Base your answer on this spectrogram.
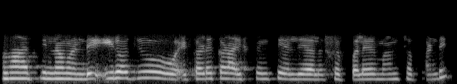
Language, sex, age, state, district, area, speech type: Telugu, female, 18-30, Telangana, Suryapet, urban, conversation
